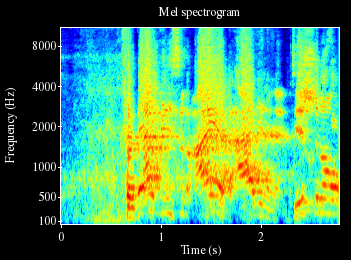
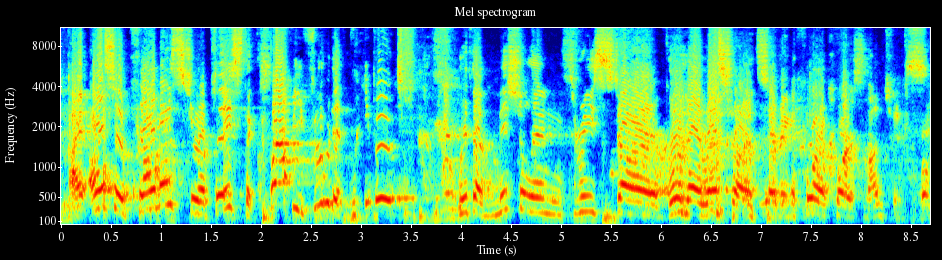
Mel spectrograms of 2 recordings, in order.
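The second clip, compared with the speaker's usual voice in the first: ordinary delivery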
